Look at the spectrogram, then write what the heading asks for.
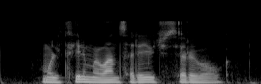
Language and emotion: Russian, neutral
